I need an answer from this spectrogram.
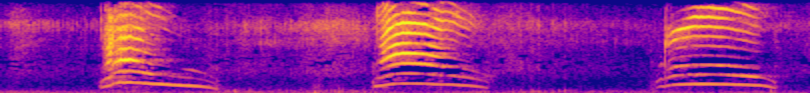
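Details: A cat meowing, three clear, high, arched meows each lasting about half a second, spaced roughly one and a half seconds apart, with a steady high hiss in the background.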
